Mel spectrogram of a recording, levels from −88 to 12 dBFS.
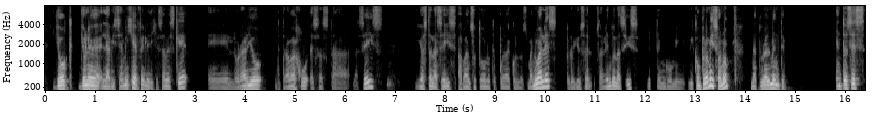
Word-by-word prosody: Yo 130 +7 +5
c - - -6
yo 135 - +2
le 130 -3 +5
le 105 - -5
avisé 105 +1 -6
a - - -7
mi 135 +2 -2
jefe, 150 -1 +1
le 120 -4 -7
dije: 90 -1 -16
"¿Sabes 110 0 -9
qué? 180 +3 -1 0.4
El 95 0 -18
horario 130 +7 +1 0.2
de - - -29
trabajo 120 +2 -7
es - - -15
hasta 95 -3 -19
las - - -29
6. 195 +5 -3 0.6
Yo 110 +3 -7
hasta 115 +3 -5
las 105 -3 -4
6 110 +2 -6
avanzo 105 0 -9
todo 105 0 -12
lo 100 -1 -12
que - - -24
pueda 100 -1 -15
con 95 -1 -19
los 85 -2 -20
manuales, 180 - +4 0.2
pero 95 - -18
yo 100 +2 -15
sal - - -12
saliendo 110 +4 -5
a - - +1
las 100 -1 -5
6, 140 +1 -9
yo 110 - -20
tengo 105 -1 -17
mi 95 -2 -20
mi 110 +1 -14
compromiso, 175 - +5
¿no?, 205 +8 +5 0.4
naturalmente". 135 +6 +1 1.0
Entonces, 140 +6 +1
115 Hz, 175 wpm, -21 LUFS, 100-135 Hz, 1.0 s, Yo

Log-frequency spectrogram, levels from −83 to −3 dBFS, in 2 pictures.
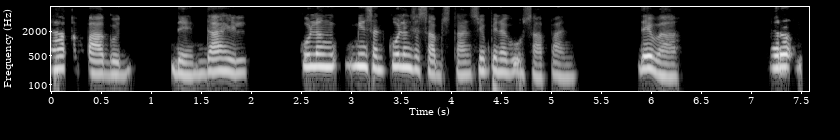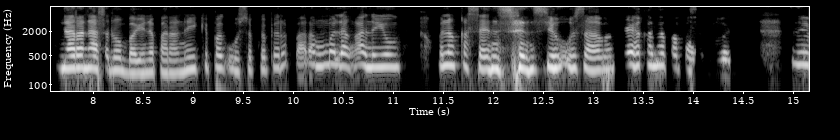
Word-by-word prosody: nakakapagod 195 -7 -1 0.4
din 180 -4 -3
dahil 205 -1 0 0.5
kulang 275 0 +4
minsan 275 -5 +2
kulang 275 0 +3
sa 235 - -1
substance 175 0 -6
yung 210 - -3
pinag-uusapan, 170 -7 -5 0.6
'di 245 +1 +6
ba? 160 -3 -3 0.9
Pero 260 +2 +7 0.3
naranasan 250 -1 +5
mo 225 - +1
ba 195 - 0
yun 190 +1 -1
na 200 - -6
parang 195 -1 -4
nakikipag-usap 240 -2 -4
ka - - -6
pero 260 +3 -6
parang 315 -4 -4
walang 290 -4 0
ano 275 -3 +2
yung 270 0 +1 0.4
walang 295 +1 +3
ka-sense-sense 240 -1 +3
yung 255 +2 +6
usapan 235 -2 0
kaya 305 -1 +4
ka 290 - -1
napapagod, 230 -7 -4 0.6
'di 310 -1 -1
235 Hz, 135 wpm, -22 LUFS, 195-270 Hz, 0.9 s, Pero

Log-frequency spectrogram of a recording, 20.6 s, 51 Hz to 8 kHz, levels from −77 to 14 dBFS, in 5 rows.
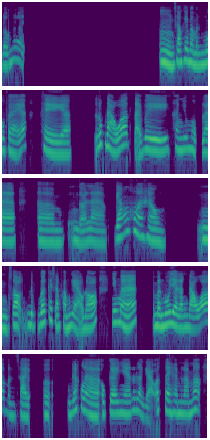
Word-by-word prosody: đúng 185 +5 -4
rồi. 240 -7 -9 2.7
Ừm, 205 -5 +3
sau 220 +2 +1
khi 240 0 -1
mà 220 - +2
mình 185 -1 0
mua 215 +1 0
về 195 -4 -2
á 255 +4 0 0.3
thì, 185 -7 +1
à, 175 0 0 0.5
lúc 300 +5 -1
đầu 210 -7 +3
á, 290 +3 +5
tại - - +1
vì 215 -1 +3
Hằng 225 -3 -4
Du 230 +1 -3
Mục 215 -5 -4
là, 185 -2 0 0.4
ờ, 180 -1 -3 0.2
ừm, 195 0 -6
gọi 170 0 -2
là, 175 -3 -4 0.2
gắn 265 +10 -1
hoa 270 -8 +1
hồng. 185 -7 -2 0.7
Ừm, 200 -2 +1
so 225 +1 +4
đ 235 - 0
với 250 +4 +4
cái 310 +2 -1
sản 210 -4 0
phẩm 200 0 0
gạo 205 -4 0
đó, 200 +7 +4 0.3
nhưng 275 0 0
mà 255 -4 +5
á, 260 +5 +5 0.4
mình 215 -1 +4
mua 235 +2 +4
về 230 -3 +6
lần 200 +1 +1
đầu 190 0 +3
á, 275 +5 +5
mình 220 -5 -9
xài, 200 -1 -2 0.2
ờ, 210 -3 -3 0.4
rất 280 +4 -2
là 215 -9 +2
OK 225 +4 -5 0.2
nha, 225 -1 -1
đó 275 - -5
là 260 -3 -2
gạo 170 - -2 0.2
ST25 230 -3 0
á, 285 +1 0
215 Hz, 170 wpm, -22 LUFS, 190-240 Hz, 2.7 s, về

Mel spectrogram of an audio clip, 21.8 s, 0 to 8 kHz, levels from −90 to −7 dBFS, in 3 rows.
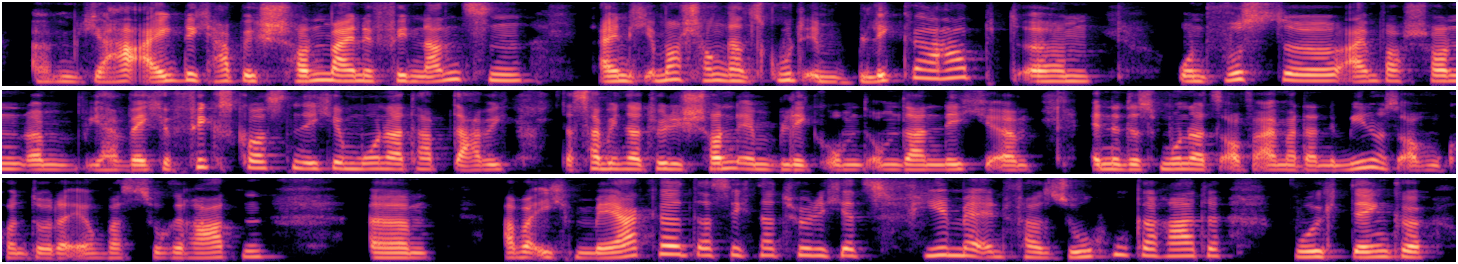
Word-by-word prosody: Ähm, 175 -1 -7
ja 160 - +3
eigentlich 195 +3 +3
habe 195 0 +1
ich 190 0 +2
schon 190 +3 +4
meine 195 -3 +6
Finanzen 210 +3 0 0.3
eigentlich 185 0 +3
immer 245 +3 +1
schon 215 -3 0
ganz 200 -4 0
gut 225 0 -2
im 165 -5 -3
Blick 195 +6 +1
gehabt, 310 +2 -1
ähm, 185 0 +2 0.4
und 185 0 -2
wusste 220 -4 +2
einfach 190 +2 0
schon, 195 0 +1
ähm, 170 0 -1
ja 165 0 -6
welche 165 0 +2
Fixkosten 230 -3 -1
ich 205 +1 -1
im 205 -2 +1
Monat 195 -1 +1
habe 185 0 -3
da - - +2
habe 170 +2 -2
ich 175 - -15 0.2
das - - -3
habe 205 -1 +3
ich 195 - -5
natürlich 190 0 +2
schon 200 +2 +5
im 185 -3 -1
Blick 170 -1 -1
um 170 0 -4
d - - -10
um 175 - -4
dann 170 -1 +2
nicht, 180 +1 -2
ähm, 160 0 0 0.3
Ende 180 +1 +2
des 175 0 -1
Monats 190 -2 +1
auf - - -3
einmal 165 0 +1
dann 160 0 -3
im 160 - -4
Minus 230 +2 -1
aufm 155 +1 -4
Konto 165 0 -6
oder 160 0 -1
irgendwas 165 0 -6
zu 175 - -7
geraten. 180 +4 -2 0.5
Ähm, 170 -1 +1 0.3
aber 180 +1 +1
ich 180 0 -5
merke, 190 - +4
dass 255 -2 -4
ich 255 -1 -6
natürlich 245 -2 -4
jetzt 235 -1 -2
viel 250 +2 -3
mehr 245 -2 +1
in 190 - -6
Versuchung 195 - -3
gerate, 230 -1 0 0.3
wo 195 0 +2
ich 200 +1 -3
denke: 195 0 +3
190 Hz, 205 wpm, -24 LUFS, 175-220 Hz, 0.5 s, meine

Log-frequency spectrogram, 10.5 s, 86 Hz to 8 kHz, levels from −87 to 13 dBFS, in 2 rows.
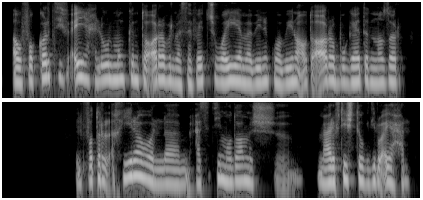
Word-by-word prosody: أو 180 - +5
فكّرتِ 210 +5 0
في 210 - -10
أي 225 -1 +4
حلول 200 +1 0
ممكن 205 0 +1
تقرّب 200 +1 +2
المسافات 180 +1 -2
شوية 190 0 +3
ما 175 -2 +1
بينك 185 +3 -1
وما 175 - +1
بينه، 180 +3 +1
أو - - -1
تقرّب 190 +1 +1
وجهات 185 +1 +1
النظر؟ 180 0 -1 1.2
الفترة 190 +1 -2
الأخيرة 240 +6 +2
والّا 170 -5 -1
م 160 - -7
حسّيتِ 150 - -10
الموضوع 195 -2 +1
مش 185 -1 -5 0.5
ما 170 - -3
عرفتيش 195 +3 +2
توجدي 190 -2 -2
له 175 - -1
أي 185 -2 +1
حَل؟ 175 +3 -8
185 Hz, 170 wpm, -23 LUFS, 175-200 Hz, 1.2 s, أو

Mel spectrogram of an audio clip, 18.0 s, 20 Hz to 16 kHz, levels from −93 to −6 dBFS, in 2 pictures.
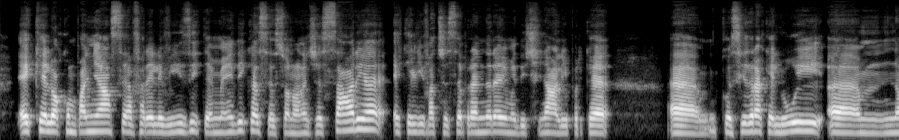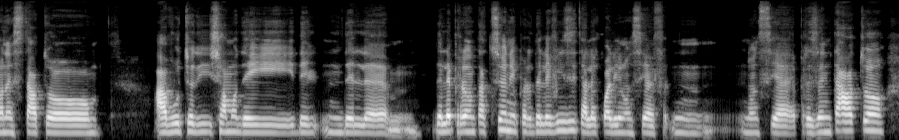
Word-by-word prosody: e 180 - +4
che 195 - +3
lo 185 - +5
accompagnasse 180 +1 0
a 175 - 0
fare 170 0 0
le 165 0 0
visite 175 +2 -4
mediche, 175 +4 -3
se 155 -5 -7
sono 150 -1 -5
necessarie 200 +9 +1
e - - -5
che 175 - -6
gli 170 0 -5
facesse 160 -1 -5
prendere 165 +1 0
i 165 - +2
medicinali. 150 0 -3
Perché, 155 0 +1 0.6
ehm, 145 -3 +3
considera 180 +2 +1
che 175 - -1
lui, 185 +3 +2
uhm, 155 -2 +2
non 160 0 0
è 165 - -2
stato 155 -1 +2 0.5
ha - - +8
avuto, 175 +2 +2
diciamo, 175 +1 -2
dei 160 -2 -2
del 165 -2 -5
mhmm, 165 -2 -10
del 155 -2 +1
mhmm, 210 -2 -9
delle 180 0 +4
prenotazioni 180 +3 0
per 175 -2 -3
delle 175 0 0
visite 200 0 -3
alle 160 0 +1
quali 160 -1 +1
non 155 -1 -5
si 155 - -2
è 155 - +2
f - - -16
mhmm, 155 +1 -11 0.3
non 160 -1 -8
si 160 - -3
è 145 -2 0
presentato, 195 +4 +2
165 Hz, 175 wpm, -21 LUFS, 155-180 Hz, 0.6 s, ha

